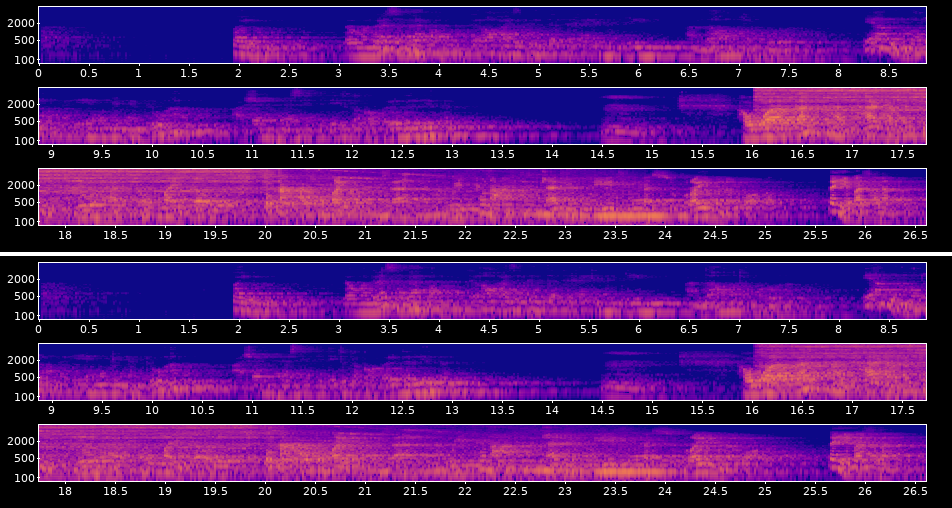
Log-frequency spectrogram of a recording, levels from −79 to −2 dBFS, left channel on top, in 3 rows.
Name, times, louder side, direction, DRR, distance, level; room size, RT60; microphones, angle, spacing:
voice 1, 1.9-2.2 3.0-6.1 6.4-7.5 8.2-10.3 10.8-13.0, equal, 45° right, -5 dB, 4.5 m, -45 dB
voice 2, 14.4-15.0 15.2-20.1 20.4-25.1 25.6-26.3, left 2 dB, 45° left, -1 dB, 2.1 m, -37 dB
Tools, 16.0-23.8, left 4 dB, 75° left, 4.7 m, -32 dB
29.0 x 12.0 x 3.7 m, 2.6 s
head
